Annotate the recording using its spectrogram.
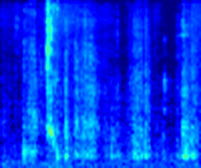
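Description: Two people biting and chewing chips loaded with cowboy caviar: irregular crisp crunches.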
